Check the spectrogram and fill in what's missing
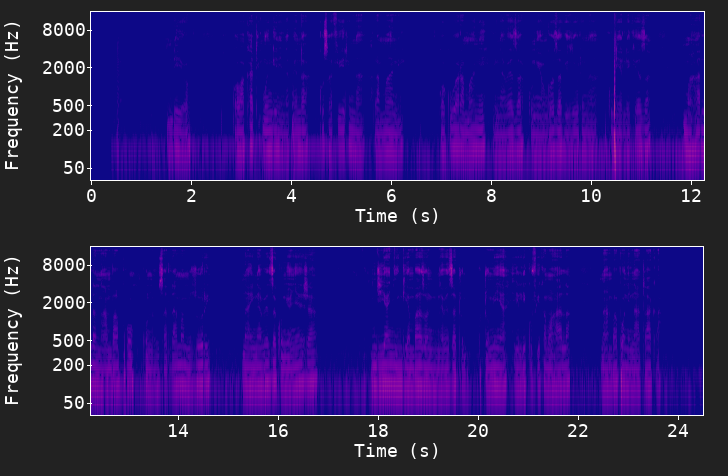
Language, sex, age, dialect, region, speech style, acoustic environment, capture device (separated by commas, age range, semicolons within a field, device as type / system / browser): Swahili, male, 18-24, Kenya - Nairobi Sheng-influenced, Kenya, focused; relaxed, nature, mobile / Linux / Chrome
